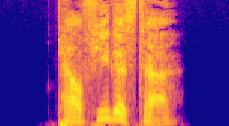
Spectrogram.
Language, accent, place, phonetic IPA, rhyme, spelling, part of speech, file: German, Germany, Berlin, [pɛʁˈfiːdəstɐ], -iːdəstɐ, perfidester, adjective, De-perfidester.ogg
- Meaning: inflection of perfide: 1. strong/mixed nominative masculine singular superlative degree 2. strong genitive/dative feminine singular superlative degree 3. strong genitive plural superlative degree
